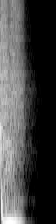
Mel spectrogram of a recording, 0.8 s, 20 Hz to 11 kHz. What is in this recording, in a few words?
Bass One Shot Gunshot E; XLNT Tear-Out Vol.1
